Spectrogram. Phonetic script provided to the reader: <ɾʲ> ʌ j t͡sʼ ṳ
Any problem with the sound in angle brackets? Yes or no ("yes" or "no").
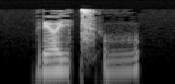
no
